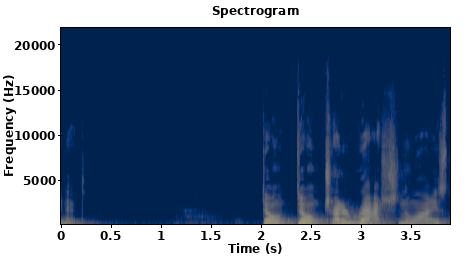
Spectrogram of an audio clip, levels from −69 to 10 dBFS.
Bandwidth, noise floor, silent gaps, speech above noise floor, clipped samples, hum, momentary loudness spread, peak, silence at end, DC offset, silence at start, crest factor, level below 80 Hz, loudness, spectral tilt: 19 kHz; -63 dBFS; none; 36 dB; under 0.1%; none; 7 LU; -10 dBFS; 0 s; under 0.1%; 0 s; 20 dB; -68 dBFS; -26 LUFS; -4.5 dB/octave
